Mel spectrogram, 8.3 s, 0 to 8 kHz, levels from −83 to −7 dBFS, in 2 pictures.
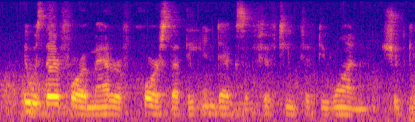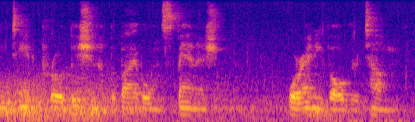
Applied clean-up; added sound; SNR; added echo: none; Thunder / Rain; 11 dB; none.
